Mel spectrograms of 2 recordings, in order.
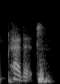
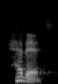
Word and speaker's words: Pettit: Pettit. Pettit. Yes. It's my, I guess being in Ottawa, sometimes you always think people have a French name when they don't. Yes. Right? Well, Dr. Pettit, I appreciate, well, I'm not a robot.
